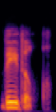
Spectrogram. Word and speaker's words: little: 어, 이거 어떻게 읽으시는지 조금 영국스럽게 읽으면은요, T 발음을 그대로 넣으시면 돼요. A little, little 하게 되면 굉장히 영국스럽습니다. Britain English가 되고요. 이제 American English, 미국 사람들은 이 T 발음을 잘 하지 않죠, 요즘에. 근데 T가 단어에 따라서는 R처럼 들릴 때도 있고요. 어떨 때는 D 사운드를 낼 때인데 여기는 D 사운드를 내면 됩니다.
